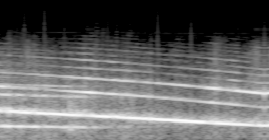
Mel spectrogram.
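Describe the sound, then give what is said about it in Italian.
Ambulance siren at night in Kabul after an attack, a single loud, sustained wailing tone that slides steadily downward in pitch throughout. “Le sirene delle ambulanze hanno spezzato la notte della capitale afghana.”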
